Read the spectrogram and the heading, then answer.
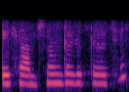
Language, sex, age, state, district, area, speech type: Odia, female, 18-30, Odisha, Cuttack, urban, conversation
